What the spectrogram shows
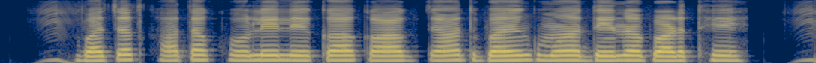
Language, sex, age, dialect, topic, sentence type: Chhattisgarhi, female, 60-100, Eastern, banking, question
